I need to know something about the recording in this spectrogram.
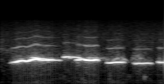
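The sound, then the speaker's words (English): A person whistles a short tune alone, clear and steady: a long sustained note, then several shorter notes with brief gaps, fairly loud. “how can we do this whistling when you're going to die?”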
